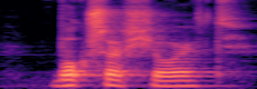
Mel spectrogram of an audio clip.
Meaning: a pair of boxer briefs
- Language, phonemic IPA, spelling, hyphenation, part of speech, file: Dutch, /ˈbɔk.sərˌʃɔrt/, boxershort, bo‧xer‧short, noun, Nl-boxershort.ogg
